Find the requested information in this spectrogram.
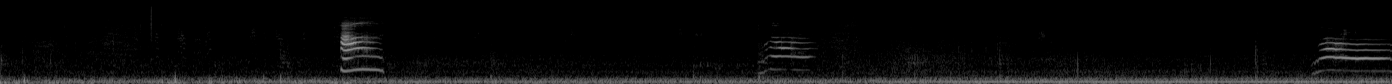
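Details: Black Persian cat, a talkative cat with a high voice, filmed outdoors: three separate high, clear meows, each rising then falling, spaced several seconds apart over a steady low hum.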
